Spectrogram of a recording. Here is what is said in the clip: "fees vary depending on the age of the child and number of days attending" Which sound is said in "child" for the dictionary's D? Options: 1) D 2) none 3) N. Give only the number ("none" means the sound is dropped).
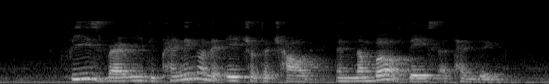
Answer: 1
